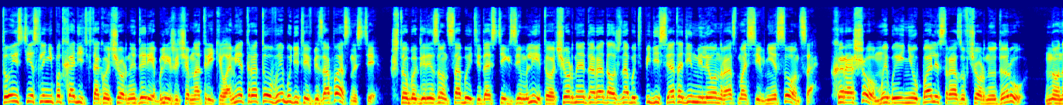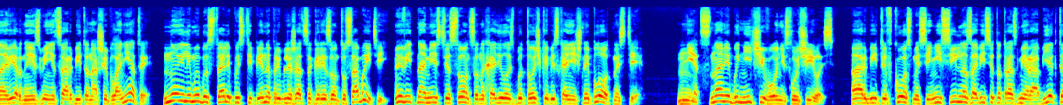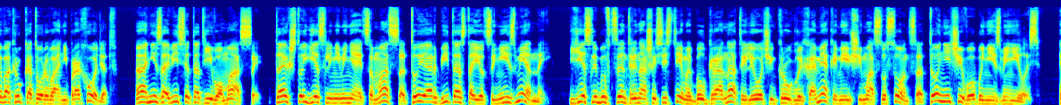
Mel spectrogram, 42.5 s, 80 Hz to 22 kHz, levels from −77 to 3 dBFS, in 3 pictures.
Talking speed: 180 wpm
